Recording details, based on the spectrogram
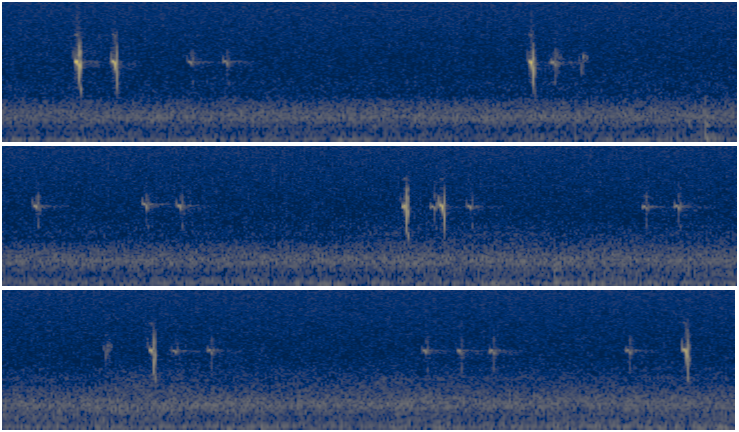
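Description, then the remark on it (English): A wild bird gives short, sharp high-pitched calls in irregular bursts, often doubled or followed by softer chips, over a steady low background hiss with no talking. “Start recording. Here's one of the birds.”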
